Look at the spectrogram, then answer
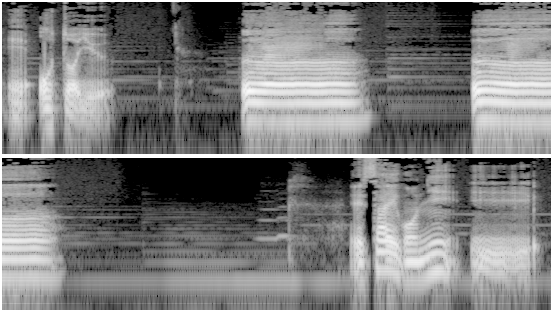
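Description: Japanese guy teaching pronunciation, slow and patient, bit of vocal fry, dry close sound. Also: on the low side, a little mellow, no echo. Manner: patient, explanatory, pauses often to demonstrate sounds. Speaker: language teacher. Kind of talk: audio language lesson.

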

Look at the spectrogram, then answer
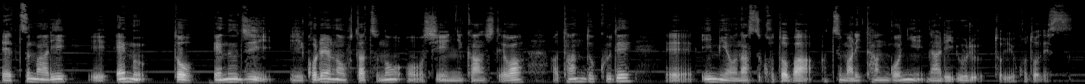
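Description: A man teaching a pronunciation lesson, explaining slowly with many hesitation fillers. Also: lowish voice, gravelly, darkish tone, soft background music. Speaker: language teacher.

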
